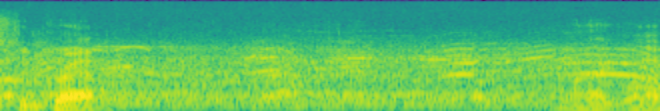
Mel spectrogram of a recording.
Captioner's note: audience cheering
